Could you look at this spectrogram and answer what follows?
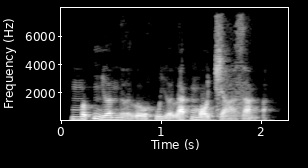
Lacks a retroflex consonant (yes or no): yes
